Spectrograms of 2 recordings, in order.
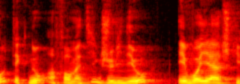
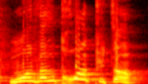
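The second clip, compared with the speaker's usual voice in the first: much higher, loud exclamation; excited outburst; 10 semitones higher, 8 dB louder, slower than usual. Real, not acted. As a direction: cry it out, one-upping the cold. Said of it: "je renchérirais".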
